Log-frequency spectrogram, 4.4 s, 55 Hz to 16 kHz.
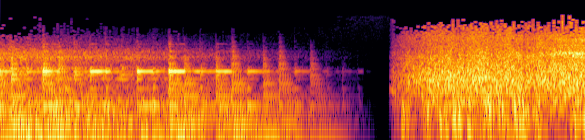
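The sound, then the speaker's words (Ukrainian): Tonal, music-like sound fades into a brief silence, then loud, steady roaring surf breaks in, big Atlantic Ocean waves churning on the coast amid strong wind buffeting the microphone. “Кажуть, що хвиля може протриматися до 5 днів, але не впевнені, бо все тут знає тільки сам океан.”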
